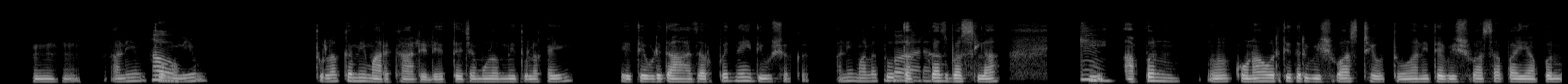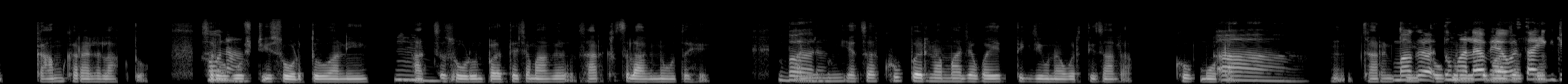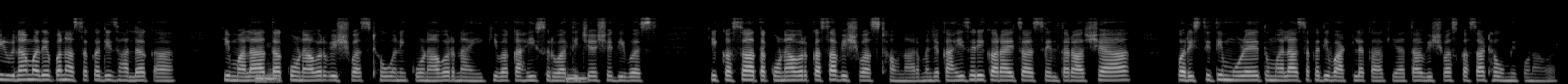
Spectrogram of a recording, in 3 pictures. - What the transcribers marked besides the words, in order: other background noise
- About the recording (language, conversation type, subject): Marathi, podcast, तुमची आयुष्यातील सर्वात मोठी चूक कोणती होती आणि त्यातून तुम्ही काय शिकलात?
